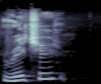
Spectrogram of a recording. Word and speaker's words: Richard: Richard Salas is my name.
